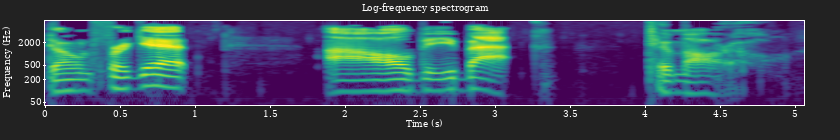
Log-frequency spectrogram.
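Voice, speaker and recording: A man voicing a big, hungry bobcat in a children's story, with a drawn-out, menacing delivery. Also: on the low side, clear, resonant tone, dry recording, voice pushed down.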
